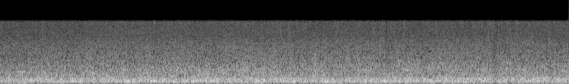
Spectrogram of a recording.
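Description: Steady rush of muddy floodwater from an overflowing river pouring across open ground, mixed with heavy rain; a loud, even noise with a deep rumble and no breaks.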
